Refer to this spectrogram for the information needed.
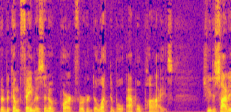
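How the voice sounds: The voice reads naturally. Its intonation is lively.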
